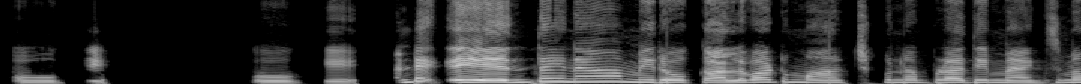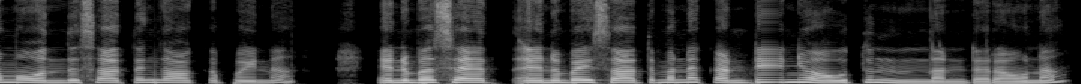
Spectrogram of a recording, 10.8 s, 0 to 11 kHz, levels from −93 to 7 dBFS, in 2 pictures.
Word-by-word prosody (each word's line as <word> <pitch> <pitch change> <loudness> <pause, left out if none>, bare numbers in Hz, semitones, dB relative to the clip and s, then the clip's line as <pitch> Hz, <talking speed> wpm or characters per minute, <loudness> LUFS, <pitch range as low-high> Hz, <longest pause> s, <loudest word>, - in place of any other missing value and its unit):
Okay. 220 -1 -7 0.9
Okay. 210 -2 -7 0.3
అంటే, 290 - +2 0.2
ఎ - - +9 0.2
ఎంతైనా 360 +7 +1 0.3
మీరు 285 -2 +1
ఒక 250 - -21
అలవాటు 285 +7 0
మార్చుకున్నప్పుడు, 265 +2 -5
అది 260 +1 -2
మాక్సిమం 250 +5 -3
100% 245 +2 -3
గాకపోయినా 230 -1 -6 0.5
ఎనభై 245 +3 +2
శాత్ 250 -3 +1 0.2
ఎనభై 245 +2 +1
శాతం 245 +1 0
అన్నా 295 +2 -2
కంటిన్యూ 295 +5 -2
అవుతుందంటారు 205 -5 -3
అవునా! 215 +3 -3
245 Hz, 115 wpm, -22 LUFS, 225-270 Hz, 0.9 s, ఎ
